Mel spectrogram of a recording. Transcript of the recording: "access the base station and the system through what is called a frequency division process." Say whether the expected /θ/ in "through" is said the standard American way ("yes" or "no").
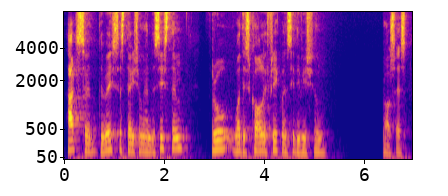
yes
